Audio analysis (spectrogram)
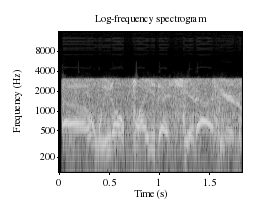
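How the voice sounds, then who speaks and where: A man's voice: on the low side, brisk, narrow, tinny audio. A man from Tennessee, a truck driver with a blunt, plainspoken way of talking, chatting on CB radio from his cab. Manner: blunt, plainspoken, swears casually. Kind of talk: casual CB radio chat. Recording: crackly CB radio, loud vehicle noise.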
